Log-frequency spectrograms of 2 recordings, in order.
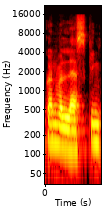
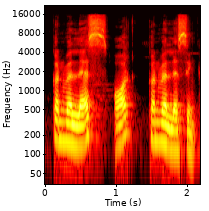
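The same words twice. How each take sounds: First: कन्वेलेस्किंग with a hard k after the s; common misreading. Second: Teacher sounds out कन्वेलेस और कन्वेलेसिंग with s alone; correct pronunciation demo. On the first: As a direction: misread it as कन्वेलेस्किंग, ending "-les-king". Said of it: "अक्सर लोग कन्वेलेस्किंग पढ़ते हैं". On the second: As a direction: carefully model कन्वेलेस और कन्वेलेसिंग, ending "-les" and "-les-ing". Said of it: "इसको पढ़ते हैं". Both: Shown as a demonstration.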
